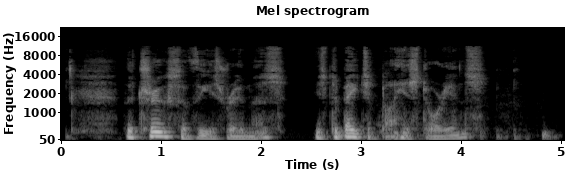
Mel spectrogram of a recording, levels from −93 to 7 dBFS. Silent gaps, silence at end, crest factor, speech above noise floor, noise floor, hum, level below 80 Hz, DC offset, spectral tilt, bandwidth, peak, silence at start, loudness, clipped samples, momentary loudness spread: none; 0.15 s; 20 dB; 30 dB; -63 dBFS; none; -52 dBFS; under 0.1%; -6 dB/octave; 11.5 kHz; -14 dBFS; 0.05 s; -35 LUFS; under 0.1%; 20 LU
